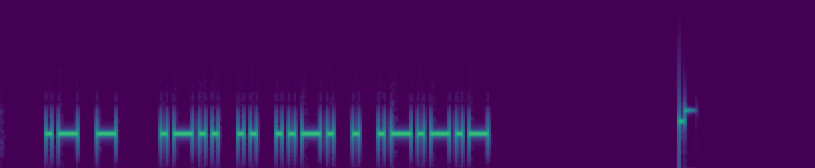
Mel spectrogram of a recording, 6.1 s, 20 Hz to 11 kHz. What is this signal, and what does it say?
Morse code, heard as a keyed tone, about 25 wpm, 700 Hz. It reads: AT LIFE.
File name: practice / 25wpm / Difficult Sentences with Hints - 25wpm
